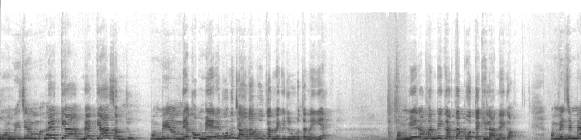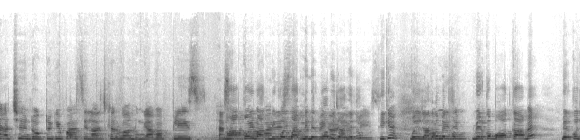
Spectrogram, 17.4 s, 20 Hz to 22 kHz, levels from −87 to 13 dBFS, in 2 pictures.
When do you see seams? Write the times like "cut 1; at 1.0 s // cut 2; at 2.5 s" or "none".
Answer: none

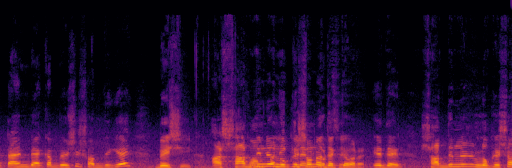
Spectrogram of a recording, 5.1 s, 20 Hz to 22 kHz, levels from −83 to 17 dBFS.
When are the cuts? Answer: cut 1; at 1.9 s

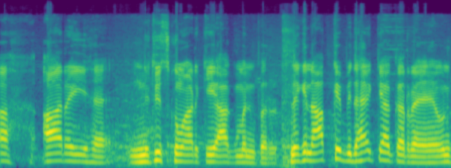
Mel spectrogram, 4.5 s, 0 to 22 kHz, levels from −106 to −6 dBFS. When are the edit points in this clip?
cut 1; at 1.2 s // cut 2; at 2.8 s

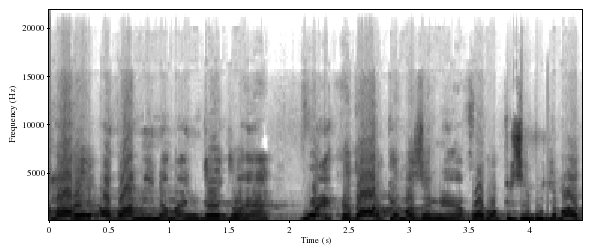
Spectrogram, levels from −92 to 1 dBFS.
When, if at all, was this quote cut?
none

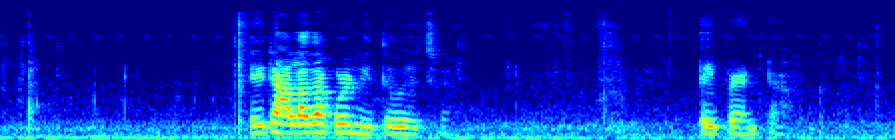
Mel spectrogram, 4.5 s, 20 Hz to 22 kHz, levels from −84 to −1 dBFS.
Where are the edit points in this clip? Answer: none

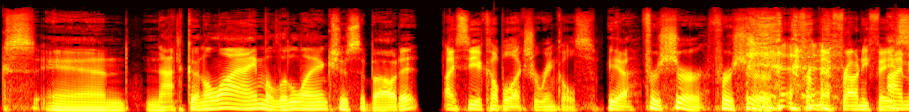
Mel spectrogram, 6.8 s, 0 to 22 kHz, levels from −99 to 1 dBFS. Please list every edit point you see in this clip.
none

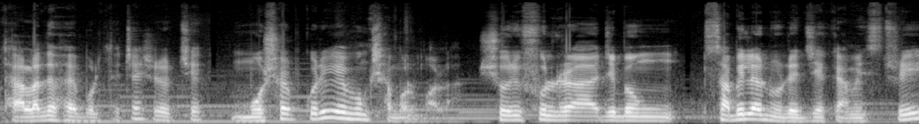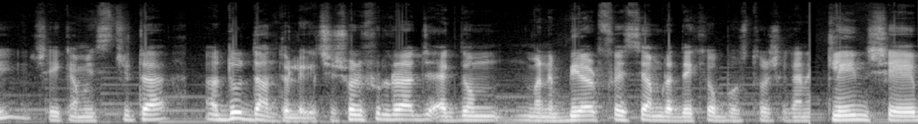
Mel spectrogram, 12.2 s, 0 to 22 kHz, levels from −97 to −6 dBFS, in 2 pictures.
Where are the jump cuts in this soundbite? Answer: cut 1; at 3.2 s

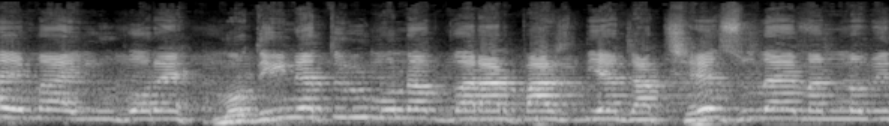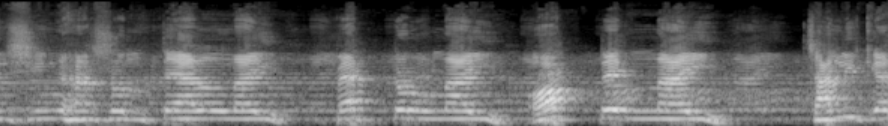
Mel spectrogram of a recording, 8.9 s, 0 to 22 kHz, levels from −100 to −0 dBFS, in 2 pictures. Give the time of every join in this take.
cut 1; at 1.0 s

